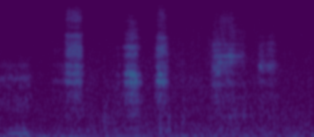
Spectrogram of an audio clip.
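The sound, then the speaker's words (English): A man taking breaths, heard as a few short, faint, airy bursts of breathing spaced unevenly over quiet background hiss, with no talking. “He takes a breath.”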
